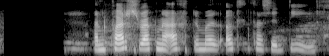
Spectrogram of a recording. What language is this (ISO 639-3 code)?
isl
